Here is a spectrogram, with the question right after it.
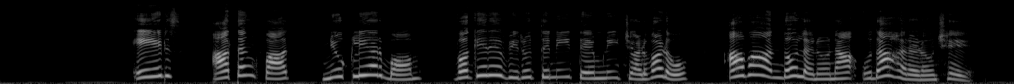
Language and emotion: Gujarati, neutral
